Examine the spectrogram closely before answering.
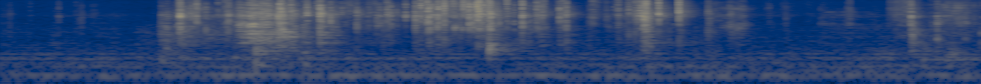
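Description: Trading-card booster pack wrapper crinkling as it is opened by hand, starting about a second in and busiest for about four seconds, with some cards rustling.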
